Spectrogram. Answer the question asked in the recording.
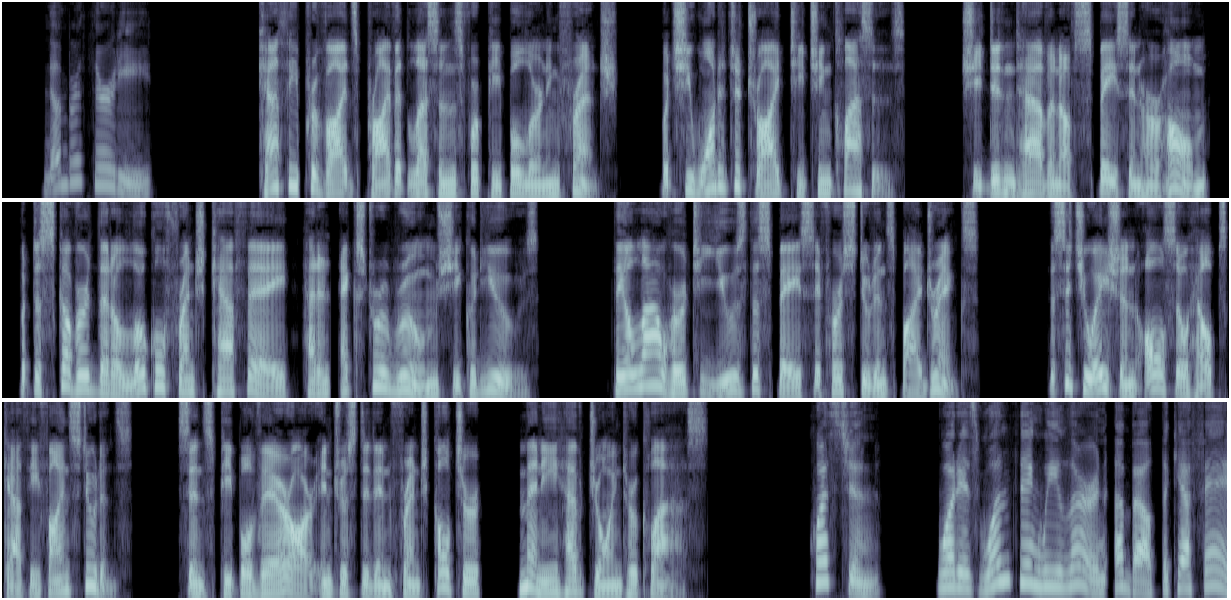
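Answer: It lets Kathy use its extra room if her students buy drinks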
